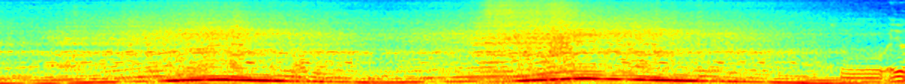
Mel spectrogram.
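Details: Toyota Vios with a long-cranking and low-power complaint, revved while still cold after repair: the engine pulls up cleanly through two smooth rev blips and settles back each time without stumbling, with normal power.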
